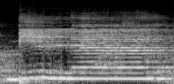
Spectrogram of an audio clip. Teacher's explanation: alif lam ini tidak dibaca dari bi langsung tekan ke lamnya. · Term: alif lam syamsiah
